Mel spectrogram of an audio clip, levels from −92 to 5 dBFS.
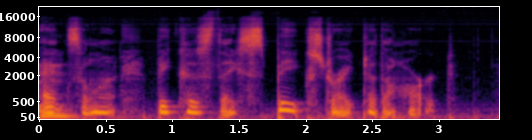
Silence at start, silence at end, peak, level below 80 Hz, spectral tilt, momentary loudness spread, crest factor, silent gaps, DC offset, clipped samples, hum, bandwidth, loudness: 0 s; 0.35 s; -6 dBFS; -40 dBFS; -5 dB/octave; 11 LU; 20 dB; none; under 0.1%; under 0.1%; none; 16 kHz; -26 LUFS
